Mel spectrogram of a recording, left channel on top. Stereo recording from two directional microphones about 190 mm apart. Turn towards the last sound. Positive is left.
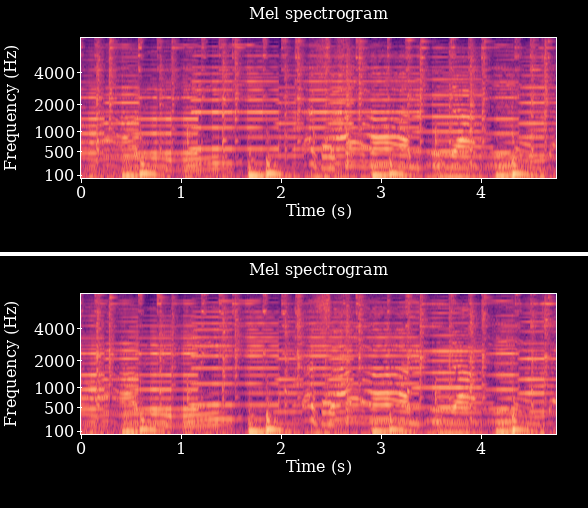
turn(degrees=-30)  # may be behind; listen again after turning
